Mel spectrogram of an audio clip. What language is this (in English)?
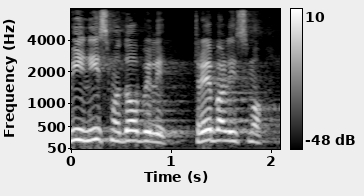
Croatian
